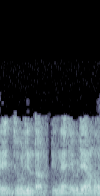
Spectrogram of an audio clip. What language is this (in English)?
Malayalam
